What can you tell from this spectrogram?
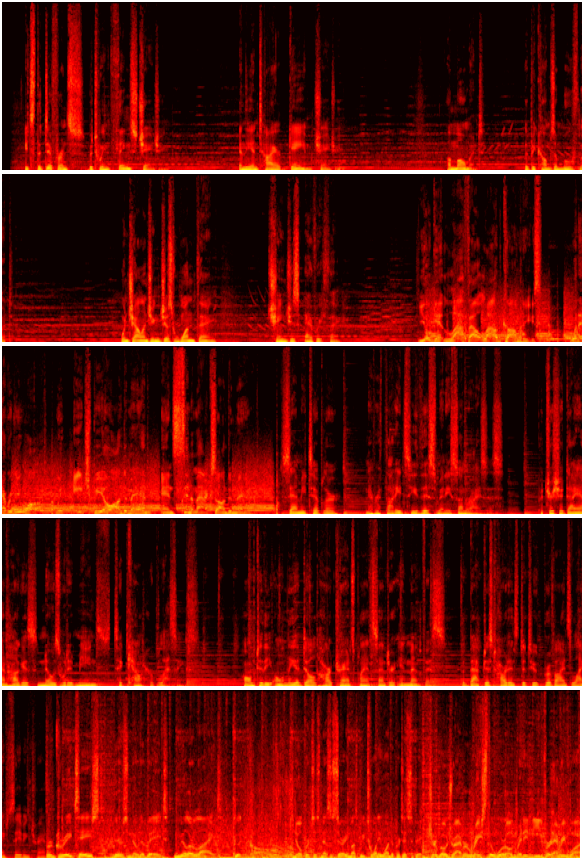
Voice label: commercial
